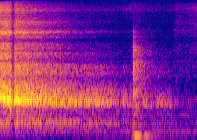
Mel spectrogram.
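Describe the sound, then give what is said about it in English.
A slow, soft exhale during a guided breathing exercise, an airy breathy rush that gradually fades over about a second, then a quiet tail. “And then we can just slowly breathe out very softly and gently.”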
